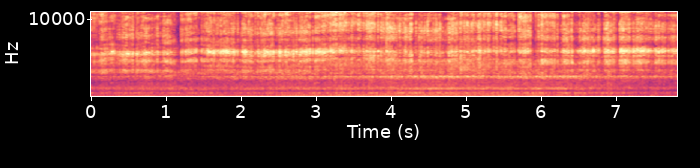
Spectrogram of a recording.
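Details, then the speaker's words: New Predator 11,500 W inverter generator powering a Chinese inverter welder: a steady engine drone holds its pitch as the welding load comes and goes, with no surging or stumbling. The owner notes only the noise level; the arc holds and it runs normally under load. "Work pretty good. It's just a noise factor that I'm tripping out on. It goes."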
